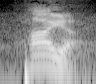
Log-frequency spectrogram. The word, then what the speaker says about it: Paea: I know, but a pronunciation chart. – P-A-E-A? – Paya. – Paya from Oregon State.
